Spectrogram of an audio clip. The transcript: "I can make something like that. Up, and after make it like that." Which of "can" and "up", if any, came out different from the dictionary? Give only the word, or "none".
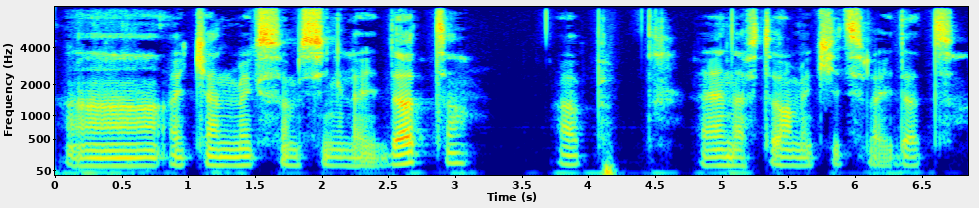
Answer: none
